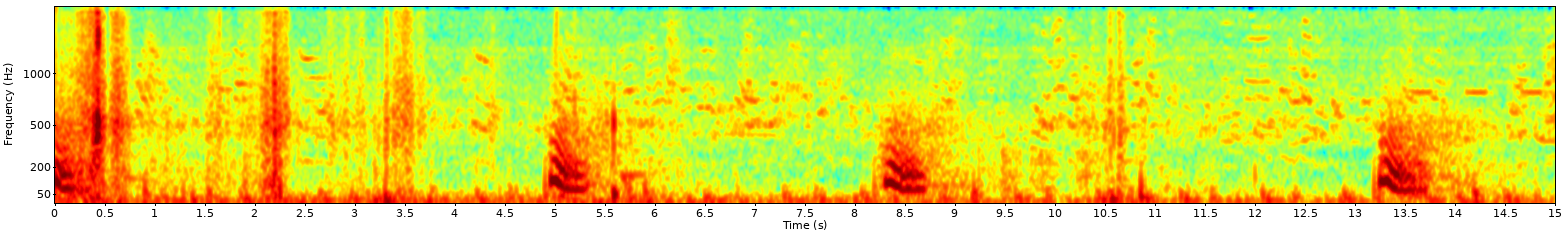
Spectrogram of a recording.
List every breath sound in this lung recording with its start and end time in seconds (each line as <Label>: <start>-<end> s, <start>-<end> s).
Inhalation: 4.80-5.68 s, 8.21-8.89 s, 13.20-14.01 s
